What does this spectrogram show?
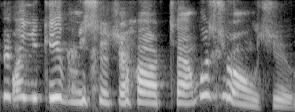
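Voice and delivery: rising pitch. Answering someone who keeps demanding jokes, voice getting higher. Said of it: "your voice is getting higher, too".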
